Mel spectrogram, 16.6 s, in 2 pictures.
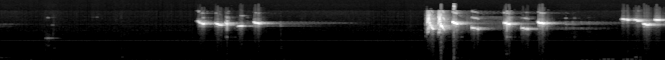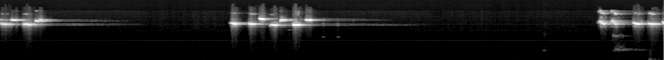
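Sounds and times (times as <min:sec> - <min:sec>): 
great tit singing: 0:02.5 - 0:03.4, 0:05.3 - 0:07.0, 0:07.8 - 0:09.0, 0:11.2 - 0:12.4, 0:15.8 - 0:16.6.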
